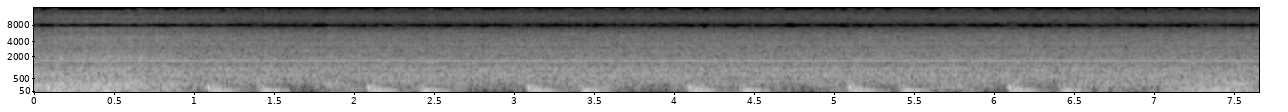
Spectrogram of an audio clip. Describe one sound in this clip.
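Rapid thuds of blows come from a television loudspeaker.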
